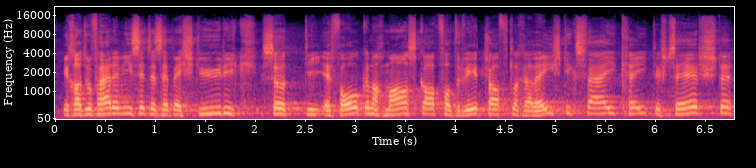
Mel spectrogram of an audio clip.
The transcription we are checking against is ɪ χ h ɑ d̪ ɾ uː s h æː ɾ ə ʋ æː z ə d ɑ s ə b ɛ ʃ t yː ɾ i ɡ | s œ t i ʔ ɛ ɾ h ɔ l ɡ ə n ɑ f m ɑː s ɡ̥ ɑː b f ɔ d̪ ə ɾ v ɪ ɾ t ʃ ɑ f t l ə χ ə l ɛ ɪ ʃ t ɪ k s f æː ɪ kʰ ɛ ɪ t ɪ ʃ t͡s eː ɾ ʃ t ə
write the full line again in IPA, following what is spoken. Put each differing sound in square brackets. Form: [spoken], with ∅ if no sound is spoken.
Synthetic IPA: ɪ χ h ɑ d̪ ɾ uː [f] h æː ɾ ə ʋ [iː] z ə d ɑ s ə b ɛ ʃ t yː ɾ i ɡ | s œ t i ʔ ɛ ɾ [f] ɔ l ɡ ə n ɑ [χ] m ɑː s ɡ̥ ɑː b f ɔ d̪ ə ɾ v ɪ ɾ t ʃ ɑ f t l ə χ ə l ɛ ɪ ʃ t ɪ k s f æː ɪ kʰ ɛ ɪ t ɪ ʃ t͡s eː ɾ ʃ t ə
